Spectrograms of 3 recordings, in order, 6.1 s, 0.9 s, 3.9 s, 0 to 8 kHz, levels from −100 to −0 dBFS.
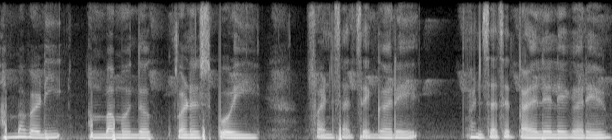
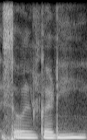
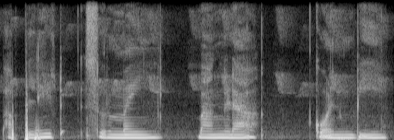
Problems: none marked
